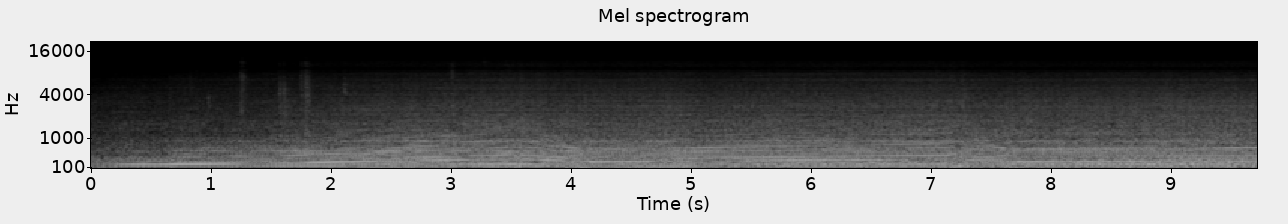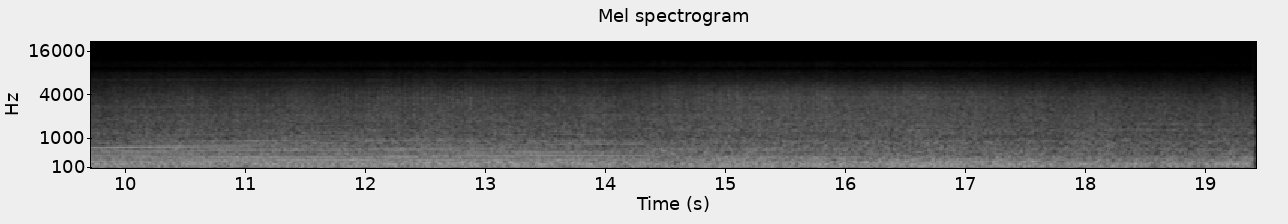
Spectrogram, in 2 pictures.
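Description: Turbocharged Mercedes M113 5.0 V8 in an S124 wagon at full throttle, heard from inside the cabin, running about 0.7 bar of boost. The engine pitch climbs, drops at an upshift about four seconds in, climbs again, drops at a second upshift about seven seconds in, then climbs more slowly through the next gear before the engine note fades into a steady rushing noise near the end.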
